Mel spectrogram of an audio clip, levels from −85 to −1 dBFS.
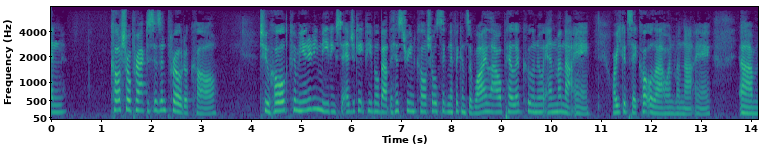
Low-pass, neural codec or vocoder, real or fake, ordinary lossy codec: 7.2 kHz; codec, 16 kHz, 0.8 kbps, ZipCodec; fake; MP3, 32 kbps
